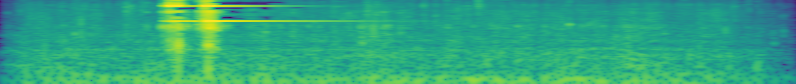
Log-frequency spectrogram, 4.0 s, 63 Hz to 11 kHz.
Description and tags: Ringing the bike bell while riding a comfy bike.
Recorded with Zoom H2. Edited with Audacity.
bike, cycling, bicycle, ring, bell, ringing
